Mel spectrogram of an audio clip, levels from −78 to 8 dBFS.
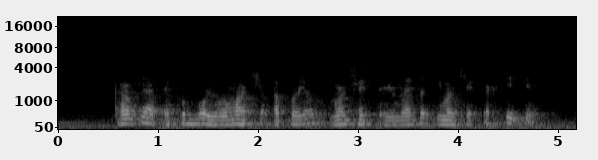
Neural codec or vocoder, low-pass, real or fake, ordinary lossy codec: codec, 32 kHz, 1.9 kbps, SNAC; 7.2 kHz; fake; AAC, 48 kbps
